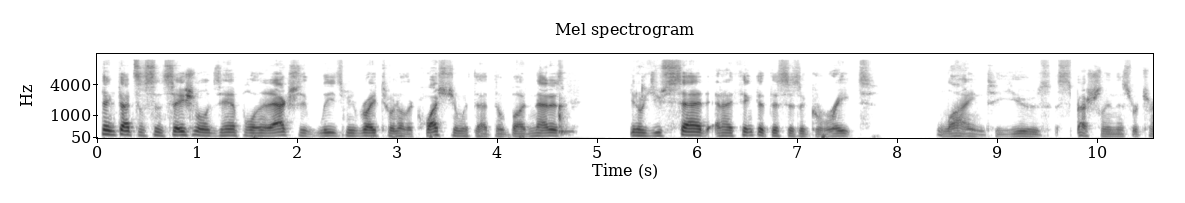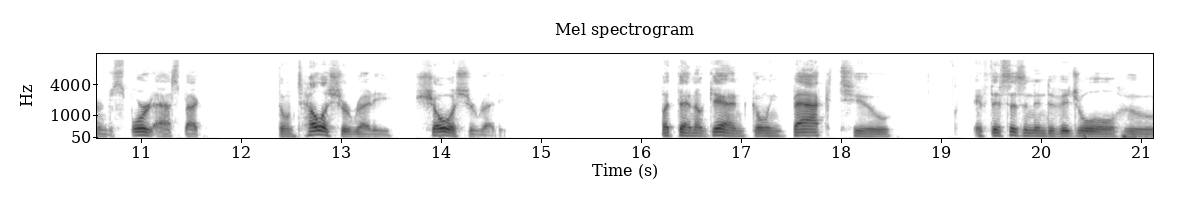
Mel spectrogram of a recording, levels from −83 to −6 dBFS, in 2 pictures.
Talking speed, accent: 180 wpm, American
